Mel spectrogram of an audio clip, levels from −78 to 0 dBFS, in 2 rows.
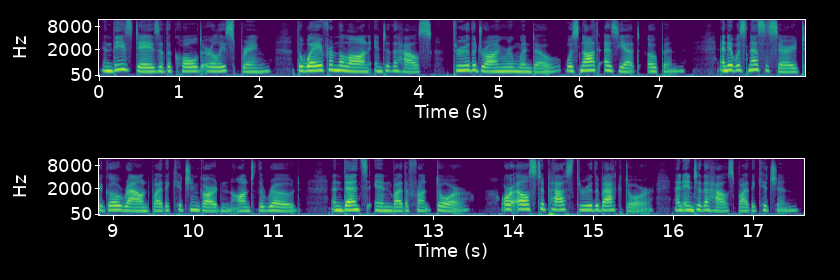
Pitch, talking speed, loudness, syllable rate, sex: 215 Hz, 215 wpm, -20 LUFS, 5.2 syllables/s, female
